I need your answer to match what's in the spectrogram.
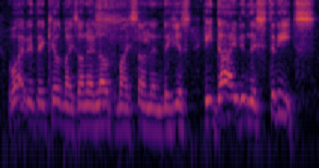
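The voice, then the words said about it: Heavy Eastern European horror-film accent. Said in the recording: “she's doing the whole Bela Lugosi accent”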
